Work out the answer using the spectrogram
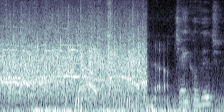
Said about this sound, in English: Before we get into our helmet segment, which I love, shout out to Warwick Dunn. Hold on, round of applause. Yes, sir. Yes, sir. Yes, sir.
